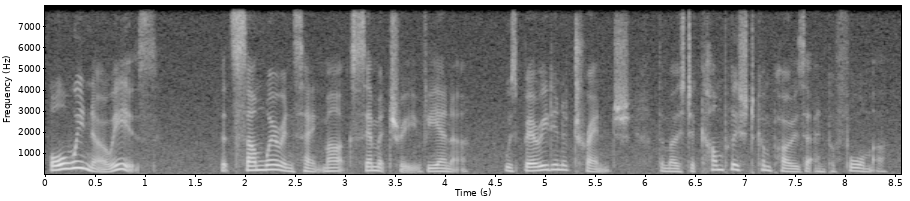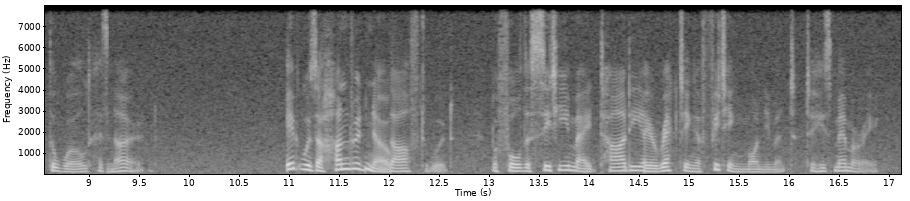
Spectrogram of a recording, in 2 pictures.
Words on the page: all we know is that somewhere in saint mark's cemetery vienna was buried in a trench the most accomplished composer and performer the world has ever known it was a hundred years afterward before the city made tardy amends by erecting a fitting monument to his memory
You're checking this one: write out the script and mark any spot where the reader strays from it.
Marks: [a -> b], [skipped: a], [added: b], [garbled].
all we know is that somewhere in saint mark's cemetery vienna was buried in a trench the most accomplished composer and performer the world has [skipped: ever] known it was a hundred [years -> know] afterward before the city made tardy [skipped: amends by] erecting a fitting monument to his memory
